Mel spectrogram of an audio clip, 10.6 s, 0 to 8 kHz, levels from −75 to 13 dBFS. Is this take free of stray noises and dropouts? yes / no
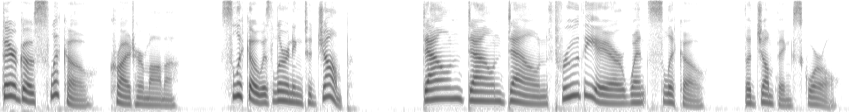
yes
